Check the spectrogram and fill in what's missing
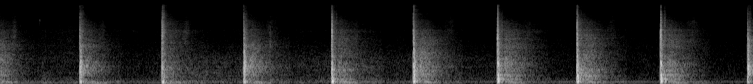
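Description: Palm strikes land on a training target in a dojo, nine sharp, evenly spaced smacks at a steady rhythm, loud and close, each followed by a short decaying ring, with no talk.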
